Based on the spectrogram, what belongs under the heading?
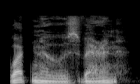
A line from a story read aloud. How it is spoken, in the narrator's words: said quietly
